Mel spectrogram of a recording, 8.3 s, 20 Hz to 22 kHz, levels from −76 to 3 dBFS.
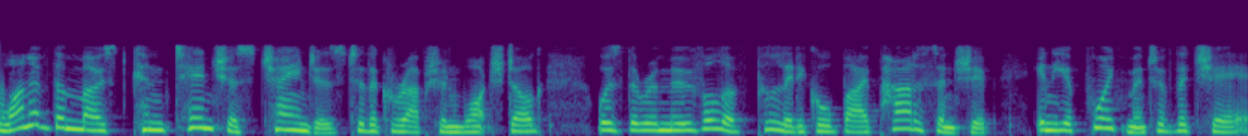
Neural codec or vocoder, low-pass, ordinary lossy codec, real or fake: none; 5.4 kHz; AAC, 48 kbps; real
